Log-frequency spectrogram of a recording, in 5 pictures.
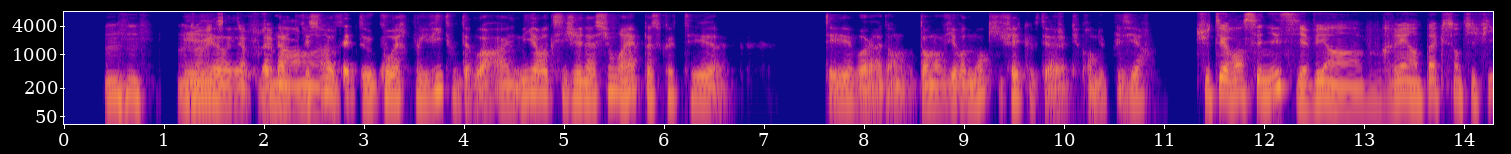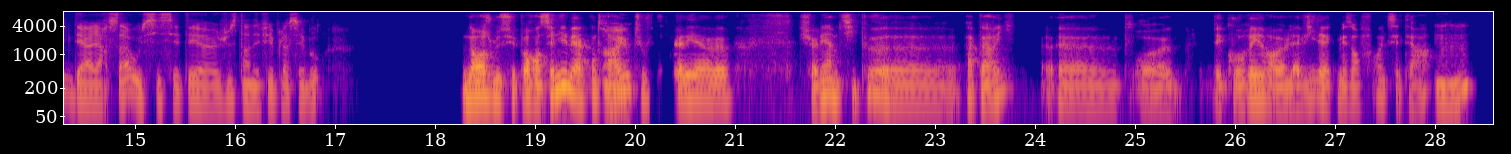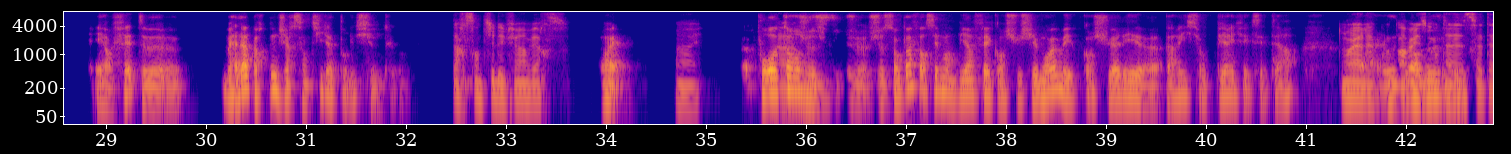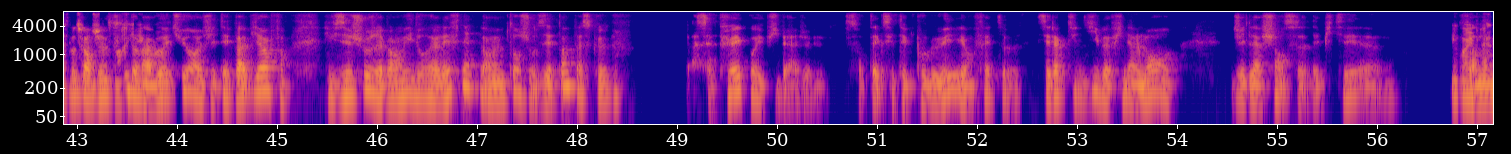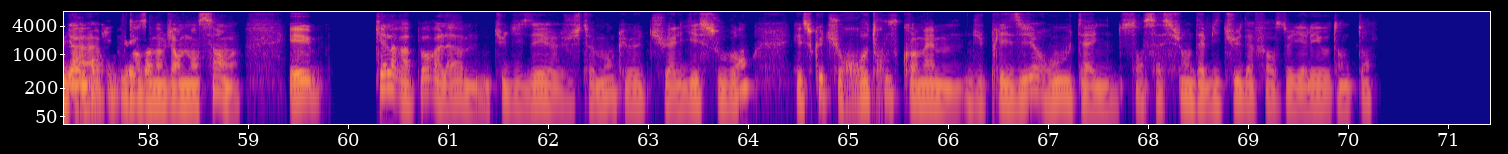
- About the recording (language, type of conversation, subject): French, podcast, Quel bruit naturel t’apaise instantanément ?
- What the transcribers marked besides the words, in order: unintelligible speech; stressed: "retrouves"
